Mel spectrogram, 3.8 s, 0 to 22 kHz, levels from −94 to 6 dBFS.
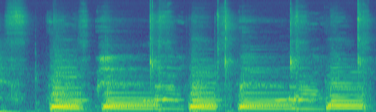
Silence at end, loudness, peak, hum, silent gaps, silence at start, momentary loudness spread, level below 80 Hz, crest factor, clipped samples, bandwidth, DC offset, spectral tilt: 0 s; -11 LUFS; 0 dBFS; none; none; 0 s; 6 LU; -38 dBFS; 10 dB; 0.1%; over 20 kHz; under 0.1%; -6 dB/octave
